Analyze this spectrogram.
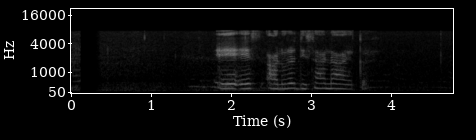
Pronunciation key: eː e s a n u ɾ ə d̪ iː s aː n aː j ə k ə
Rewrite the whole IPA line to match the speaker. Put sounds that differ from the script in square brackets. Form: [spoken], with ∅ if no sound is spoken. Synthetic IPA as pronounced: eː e s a n u ɾ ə d̪ [i] s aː n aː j ə k ə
